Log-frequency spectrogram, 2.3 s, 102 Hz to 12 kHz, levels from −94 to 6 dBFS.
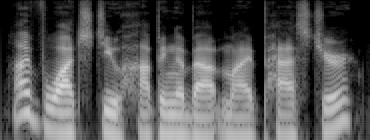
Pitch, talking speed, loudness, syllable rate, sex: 135 Hz, 180 wpm, -20 LUFS, 6.2 syllables/s, male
